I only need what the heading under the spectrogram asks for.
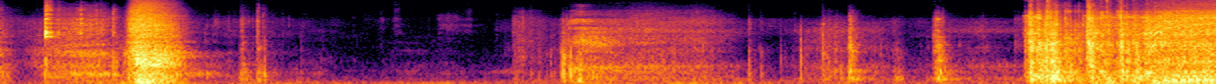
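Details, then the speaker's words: Old pedal-start moped; catches in short ragged pops, dies, then coughs into an uneven run that won't keep going; old spark plug weak, new plug sparks better; bad spark plug. "So, I just took out the spark plug to check if the reason why it doesn't run"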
